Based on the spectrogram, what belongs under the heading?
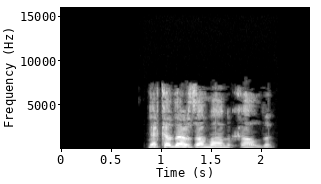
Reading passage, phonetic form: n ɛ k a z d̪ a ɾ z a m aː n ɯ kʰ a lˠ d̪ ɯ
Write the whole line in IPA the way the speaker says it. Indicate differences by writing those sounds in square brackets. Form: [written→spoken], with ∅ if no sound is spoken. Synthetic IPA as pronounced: n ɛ k a [z→∅] d̪ a ɾ z a m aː n ɯ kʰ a lˠ d̪ ɯ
